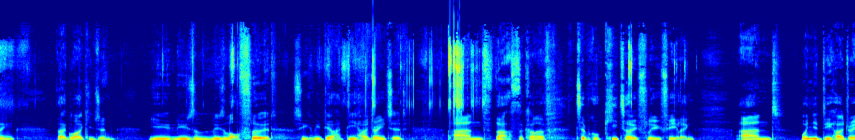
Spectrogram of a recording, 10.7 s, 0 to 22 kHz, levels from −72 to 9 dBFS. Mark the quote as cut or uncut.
uncut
